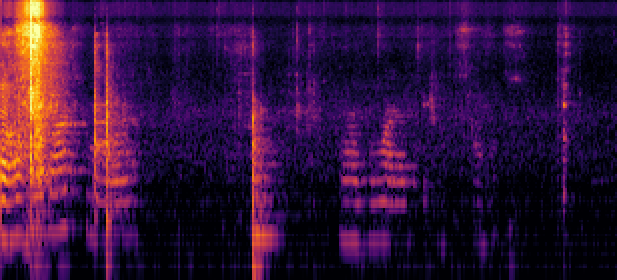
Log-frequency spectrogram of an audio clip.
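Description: A man singing 'la-da' and humming a short tune to himself, with a few sharp clicks as fried fritters are set down on a plate.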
